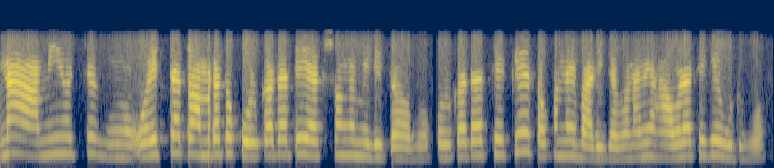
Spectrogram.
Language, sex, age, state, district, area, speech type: Bengali, female, 45-60, West Bengal, Purba Medinipur, rural, conversation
